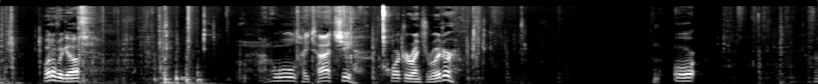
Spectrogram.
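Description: Power tools clunk and rattle against each other in a wooden box.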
